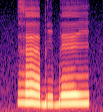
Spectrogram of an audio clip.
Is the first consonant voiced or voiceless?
voiced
